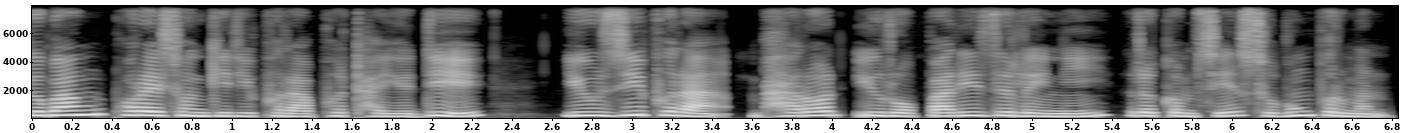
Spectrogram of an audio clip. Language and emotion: Bodo, neutral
